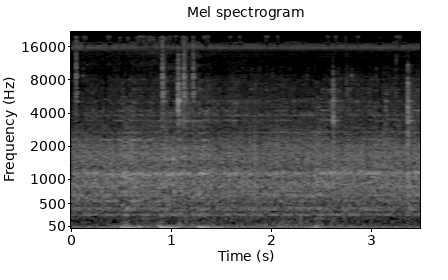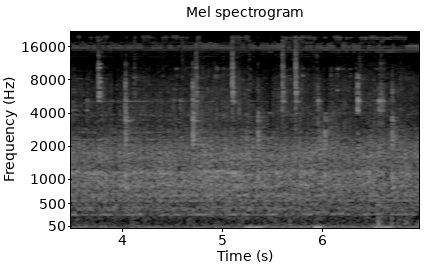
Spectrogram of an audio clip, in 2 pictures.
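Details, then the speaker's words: Ecotric 48V 500 W fat-tire electric bike while riding: sharp, uneven clicks over wind and road noise every time the rider pedals, quiet when pedaling stops; drivetrain click of unknown cause. "yeah i'm sure you can hear it clicking every time i pedal when i stop it's quiet"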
